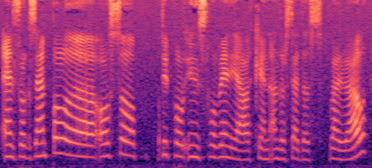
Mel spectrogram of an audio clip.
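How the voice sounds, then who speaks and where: A woman's voice: mid-range voice, fairly even intonation, moderate pace, slight background noise, poor audio. A woman in her twenties from Serbia with a Serbian accent, a native Serbian speaker, answering interview questions in English outdoors with many examples. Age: 20s. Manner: eager, explaining with many examples and fillers.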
